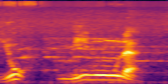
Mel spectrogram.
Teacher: hamzah punya sifat jahar, tidak ada nafas yang mengalir.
